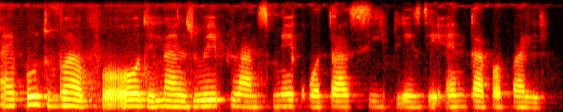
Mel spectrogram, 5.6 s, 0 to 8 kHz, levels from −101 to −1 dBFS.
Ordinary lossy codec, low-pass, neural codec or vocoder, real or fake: Opus, 16 kbps; 7.2 kHz; none; real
